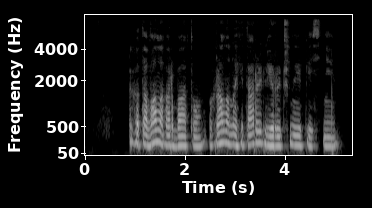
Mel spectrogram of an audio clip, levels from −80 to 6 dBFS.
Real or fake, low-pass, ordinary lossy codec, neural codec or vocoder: real; 7.2 kHz; MP3, 32 kbps; none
